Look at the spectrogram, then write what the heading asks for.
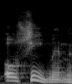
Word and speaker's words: Osimhen: televisioni del nord eccetera, Osimhen si dice, chiaro? L'ha detto lui, cioè la pronuncia del suo paese, Osimhen, no Osimhen, Osimhen, va bene?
